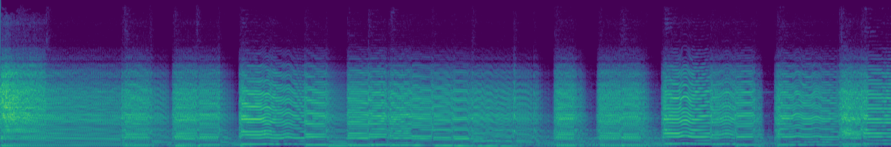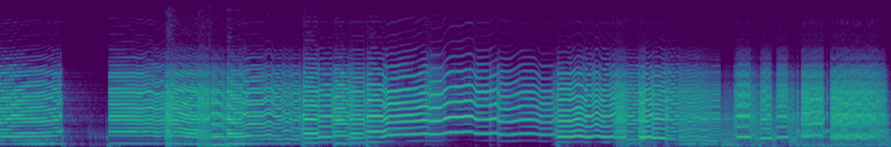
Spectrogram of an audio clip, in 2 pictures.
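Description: A distorted electric guitar plays a continuous run of notes and bends through an effects pedal on a bassier setting, loud, with a warm, bass-heavy overdriven tone and no talking.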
